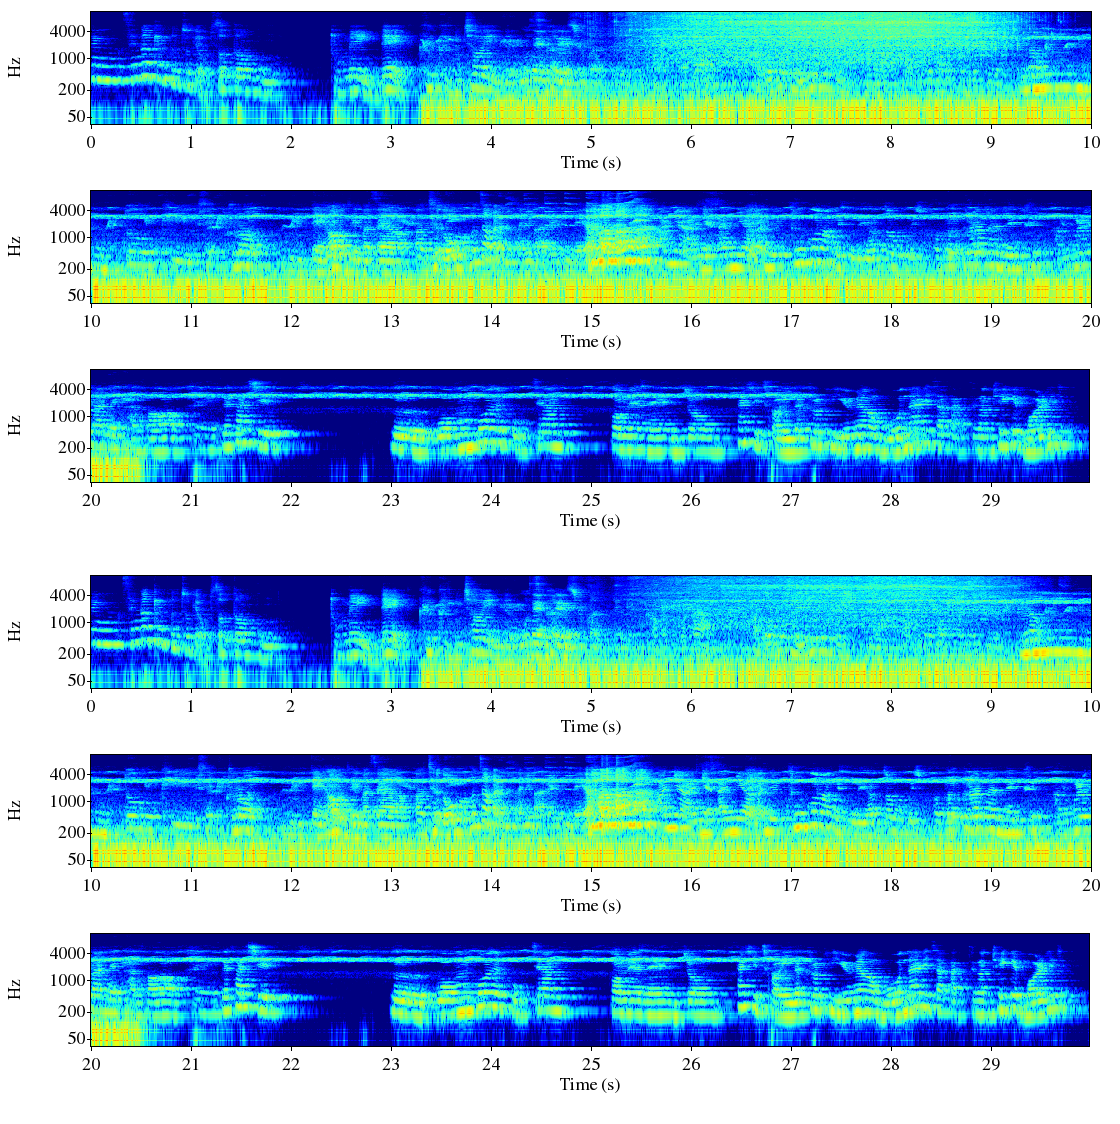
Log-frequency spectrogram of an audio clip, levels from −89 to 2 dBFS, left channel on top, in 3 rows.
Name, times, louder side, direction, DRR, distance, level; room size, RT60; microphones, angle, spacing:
voice 1, 0.0-1.9 2.4-9.5 10.3-11.6 11.9-15.7 16.5-16.8 18.5-19.0 21.0-21.3, right 1 dB, 20° right, -2 dB, 0.4 m, -39 dB
sound 1, 3.3-20.5, equal, 25° left, 0.6 m, -36 dB
voice 2, 4.4-4.9 9.3-10.2 11.0-11.7 12.3-12.7 15.7-21.8 23.0-24.7 25.2-29.7, right 2 dB, 85° right, 1 dB, 0.6 m, -39 dB
Rattle (instrument), 5.0-9.7, left 8 dB, 70° left, 0.3 m, -32 dB
sound 2, 8.5-27.2, right 3 dB, 50° right, 0.7 m, -47 dB
2.4 x 2.3 x 2.4 m, 0.70 s
head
